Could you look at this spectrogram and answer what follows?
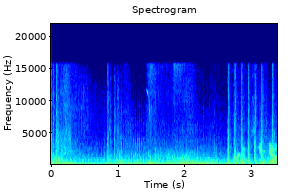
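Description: Gunfire in the Halo 5 Warzone match on the Darkstar map, a dense rattling of rapid shots and booms, with sharp bursts near the end.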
